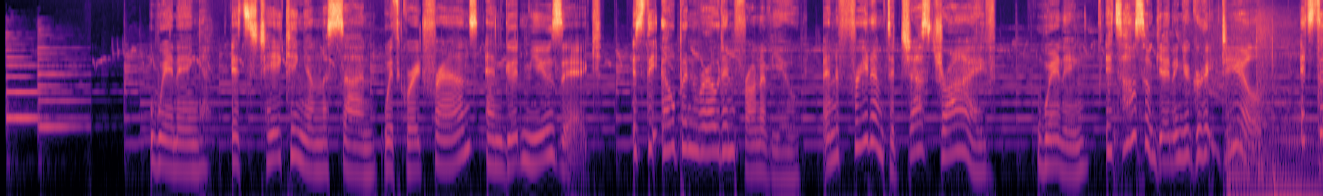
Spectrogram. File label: voice English; voice demo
